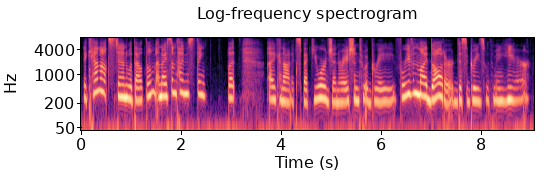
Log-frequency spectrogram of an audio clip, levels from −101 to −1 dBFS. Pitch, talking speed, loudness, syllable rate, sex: 265 Hz, 160 wpm, -15 LUFS, 5.2 syllables/s, female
